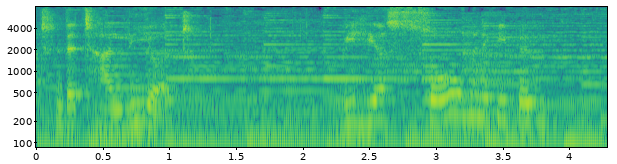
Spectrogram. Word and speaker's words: detailliert: It's not detailliert at all. Rather, it's detailliert. Detailliert. Because that LL just becomes like a ear in French. Yeah, taille.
